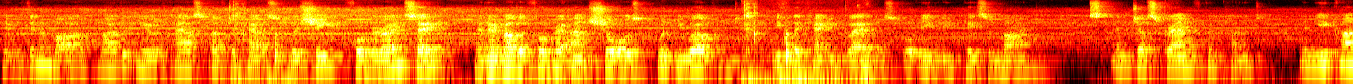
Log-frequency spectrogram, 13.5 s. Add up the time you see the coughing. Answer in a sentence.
The coughing can be heard for 2 seconds in total.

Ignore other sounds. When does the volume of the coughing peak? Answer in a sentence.
The loudest moment of the coughing is at 8 seconds.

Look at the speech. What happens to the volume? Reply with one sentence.
The volume of the speech goes up, then down.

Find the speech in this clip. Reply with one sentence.
The speech can be heard from 0.0 to 13.4 s.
